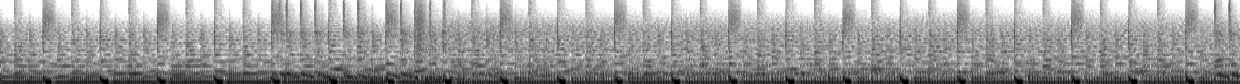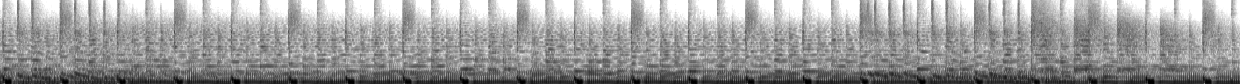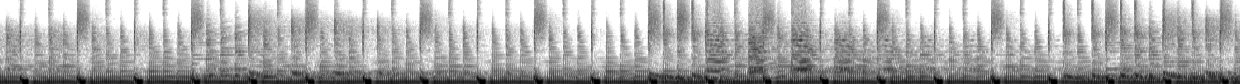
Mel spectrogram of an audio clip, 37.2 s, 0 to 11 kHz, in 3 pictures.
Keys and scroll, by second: 3.0 space, 16.3 space, 19.1 ctrl+z, 21.6 ctrl+z, 23.2 ctrl+z, 30.9 ctrl+z, 31.3 ctrl+z, 32.0 ctrl+z, 32.6 ctrl+z, 33.2 ctrl+z, 33.5 ctrl+z, 34.1 ctrl+z.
